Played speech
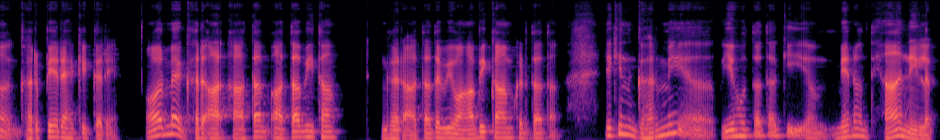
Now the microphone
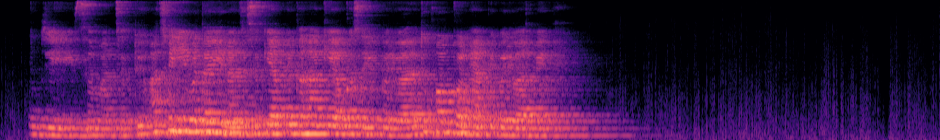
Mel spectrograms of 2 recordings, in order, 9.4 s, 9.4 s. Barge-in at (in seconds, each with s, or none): 0.3 s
